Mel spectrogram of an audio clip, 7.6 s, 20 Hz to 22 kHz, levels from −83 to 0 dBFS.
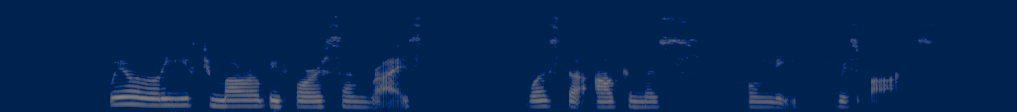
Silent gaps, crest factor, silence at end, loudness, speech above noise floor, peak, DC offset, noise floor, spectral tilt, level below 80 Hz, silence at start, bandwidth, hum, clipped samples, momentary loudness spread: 3.24-3.95 s, 5.31-5.62 s, 6.03-6.23 s, 6.48-6.54 s; 20 dB; 0.6 s; -51 LUFS; over 38 dB; -32 dBFS; under 0.1%; under -90 dBFS; -4 dB/octave; under -90 dBFS; 0.85 s; 14 kHz; none; under 0.1%; 16 LU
